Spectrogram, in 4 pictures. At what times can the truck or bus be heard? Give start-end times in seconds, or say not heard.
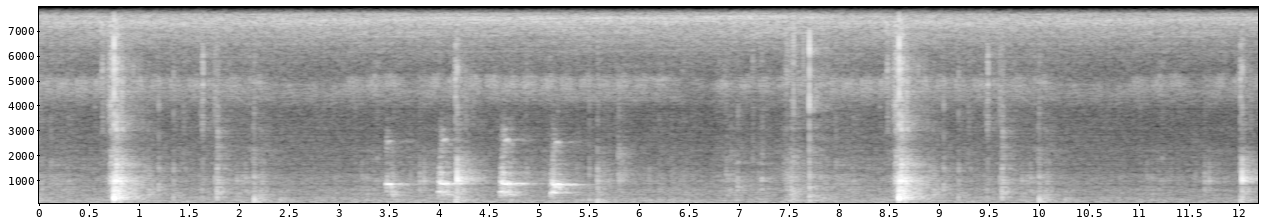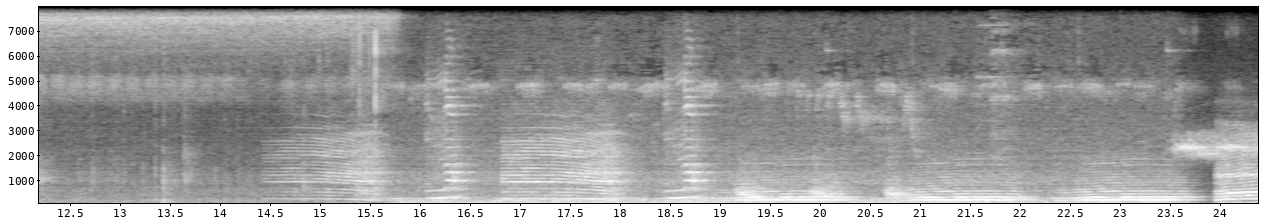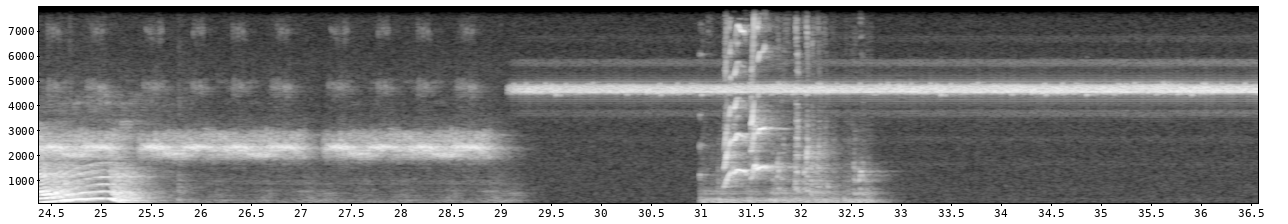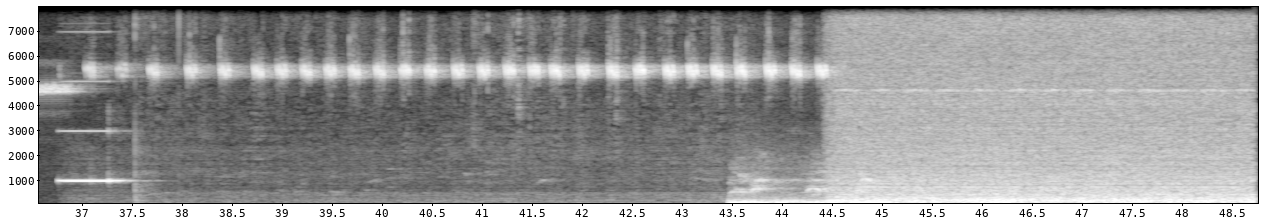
not heard.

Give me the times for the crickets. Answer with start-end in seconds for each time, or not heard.
0.0-48.7.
